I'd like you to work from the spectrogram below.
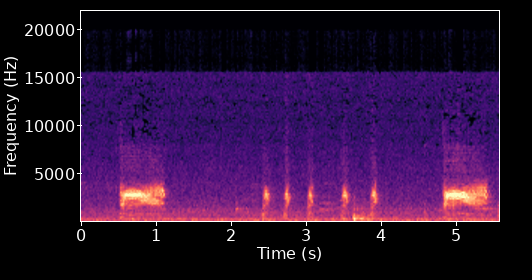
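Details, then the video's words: A squirrel makes a long buzzy call, then a quick series of six short chucks, then a second harsh, drawn-out call. "A squirrel making noises"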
